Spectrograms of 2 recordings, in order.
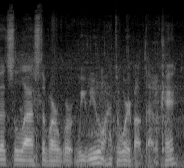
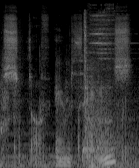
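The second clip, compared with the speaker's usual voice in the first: whispered mumble; 4 semitones lower, 9 dB quieter, much slower than usual. Real, not acted. Mumbling to himself.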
